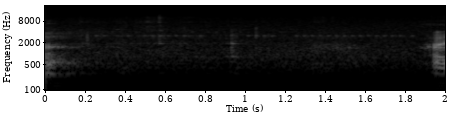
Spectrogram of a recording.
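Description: Very quiet room tone with a faint, thin high-pitched tone that comes and goes, and one or two soft ticks.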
